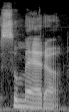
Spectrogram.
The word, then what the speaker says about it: Sumaira: So my name is pronounced Sumaira. And I in college started telling all my new college people it's Sumaira.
